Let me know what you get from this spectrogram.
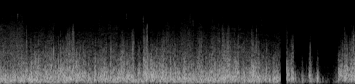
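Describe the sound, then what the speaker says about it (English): Strong gusty wind roars against the microphone on a mountain summit near 12,725 feet on Hallett Peak, dropping out abruptly near the end before gusting back in. "It's windy."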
